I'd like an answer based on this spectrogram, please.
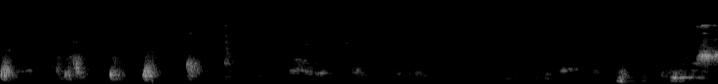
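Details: Blenheim Cavalier King Charles Spaniel puppies from a litter of five born at New Year's, in an indoor puppy pen, giving a quick run of short, rough whining yelps, then scattered softer whimpers and squeaks.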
